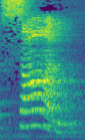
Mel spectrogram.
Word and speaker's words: Zahn: Der Zahn, der Zahn. Now this is pronounced as S.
